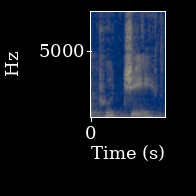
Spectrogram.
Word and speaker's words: Pucci: This is a picture from Vogue, with Emilio Pucci, who, if you don't know, was a designer, rhymes with Gucci, but he was in the 1970s.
